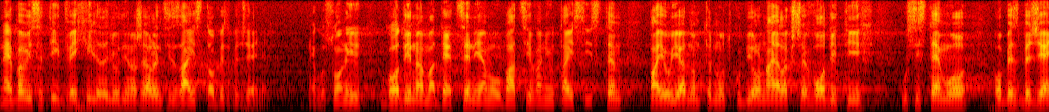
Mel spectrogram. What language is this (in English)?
Serbian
